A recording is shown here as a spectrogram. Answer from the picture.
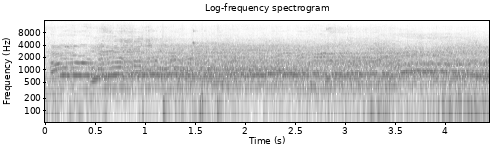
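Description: A group of people yelling as they scramble up off the floor and run across an indoor sports court, shoes squeaking and feet thudding on the wooden floor. The sound starts abruptly and stays loud, with the hall's echo.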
